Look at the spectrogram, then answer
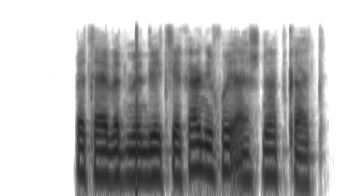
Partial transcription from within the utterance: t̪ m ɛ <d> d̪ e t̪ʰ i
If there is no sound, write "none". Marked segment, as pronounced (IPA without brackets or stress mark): n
